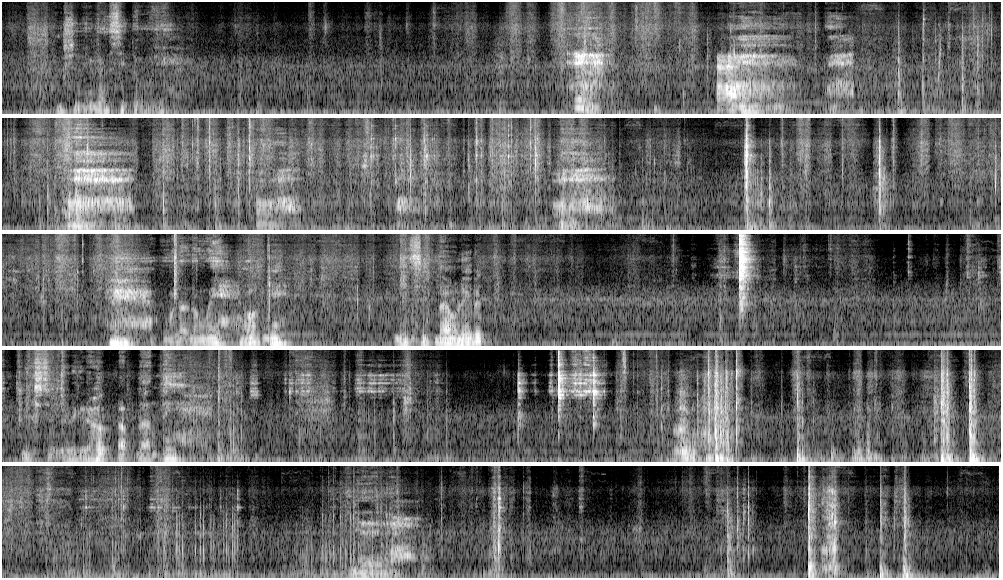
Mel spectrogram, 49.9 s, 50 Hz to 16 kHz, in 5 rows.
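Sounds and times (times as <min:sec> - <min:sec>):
person grunting: 0:05.6 - 0:06.2, 0:07.2 - 0:08.6, 0:10.6 - 0:11.3, 0:12.5 - 0:13.0, 0:15.5 - 0:16.2
clicks and knocks of parts: 0:11.3 - 0:15.5, 0:26.9 - 0:28.0, 0:32.0 - 0:42.6
metal tools clinking and knocking: 0:27.1 - 0:27.8, 0:32.1 - 0:34.4, 0:35.0 - 0:36.4.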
